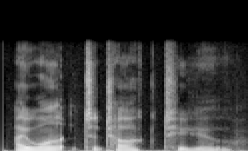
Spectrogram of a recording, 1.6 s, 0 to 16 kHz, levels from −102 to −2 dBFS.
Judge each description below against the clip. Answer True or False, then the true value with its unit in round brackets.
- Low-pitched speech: False (150 Hz)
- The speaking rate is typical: False (230 wpm)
